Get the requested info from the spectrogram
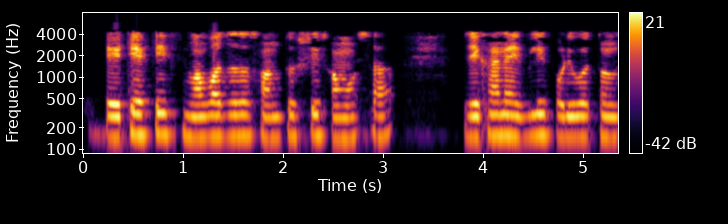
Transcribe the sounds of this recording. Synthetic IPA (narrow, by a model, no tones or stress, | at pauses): eʈiek̚ʈimɔbɔd͡ʒɔt̪ɔsɔnt̪uʃʈisɔmɔsːa | zekʰaneeɡulipoɾibɔɾt̪ɔn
